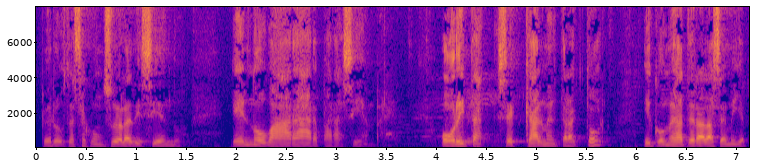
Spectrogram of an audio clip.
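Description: A man preaching a sermon with passion, swinging between shouts and hushed low passages. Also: brisk.

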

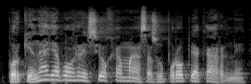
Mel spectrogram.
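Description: A man preaching a sermon in an animated, emphatic way, with playful moments where he acts out little scenes. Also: a little high, brisk, creaky, slightly rough.

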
